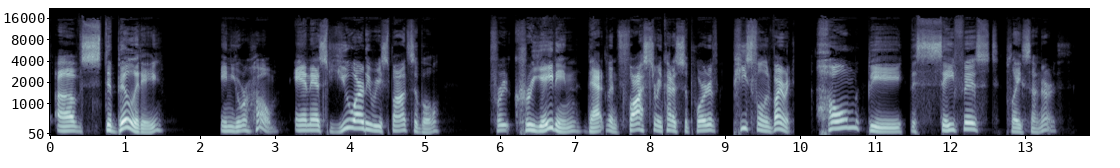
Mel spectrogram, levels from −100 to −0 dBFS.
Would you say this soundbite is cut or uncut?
cut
